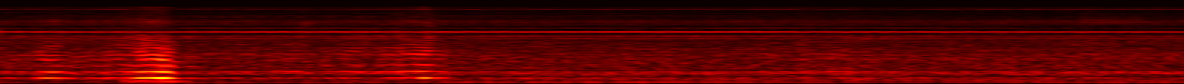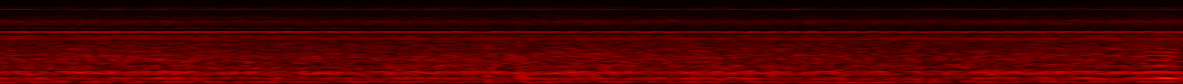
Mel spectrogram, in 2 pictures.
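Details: Asian honey bees (Apis cerana) during a honey harvest from an old box hive; even, unbroken buzzing hum with a couple of sharp taps early on and a faint steady high electronic tone in the background.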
